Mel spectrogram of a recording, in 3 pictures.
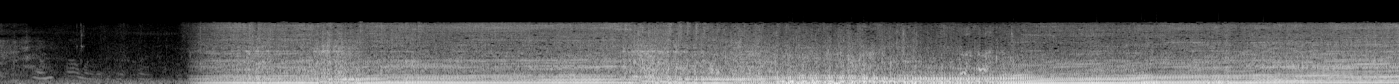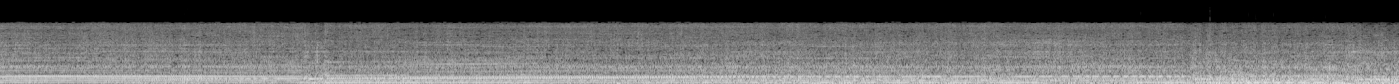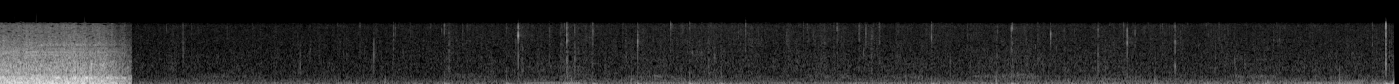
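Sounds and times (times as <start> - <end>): car engine accelerating: 1.8 - 29.3.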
